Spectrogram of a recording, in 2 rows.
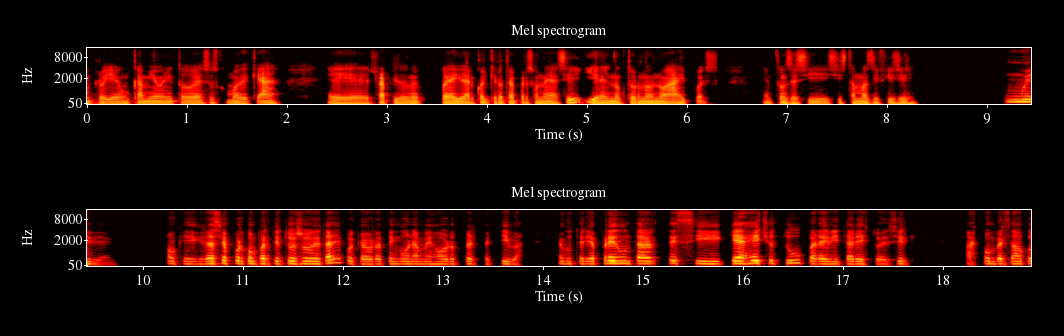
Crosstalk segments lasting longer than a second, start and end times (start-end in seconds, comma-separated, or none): none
